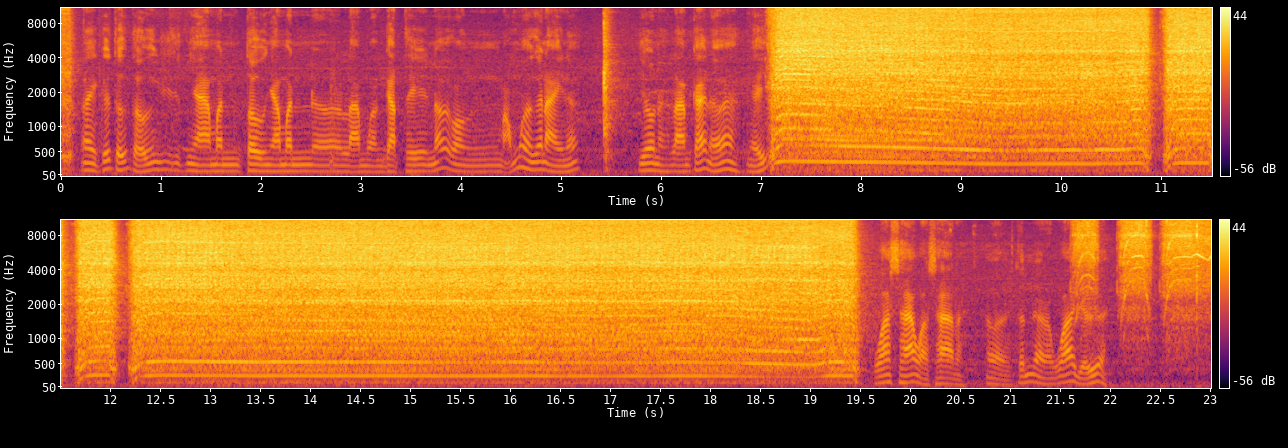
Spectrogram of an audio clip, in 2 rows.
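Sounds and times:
hammer drill drilling into concrete: 7.1 - 19.5, 21.6 - 23.0.

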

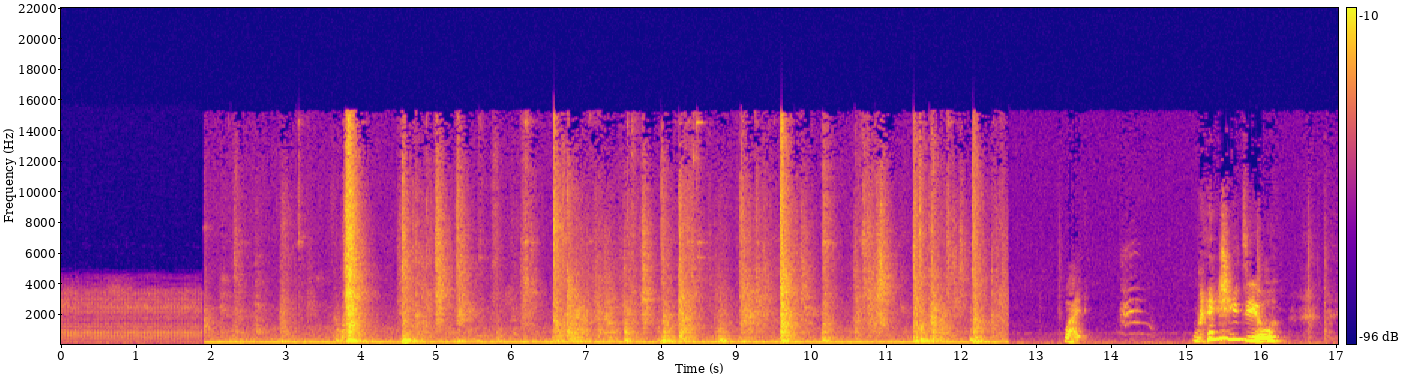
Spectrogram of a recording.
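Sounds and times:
steady low hum: 1.9 - 14.1.

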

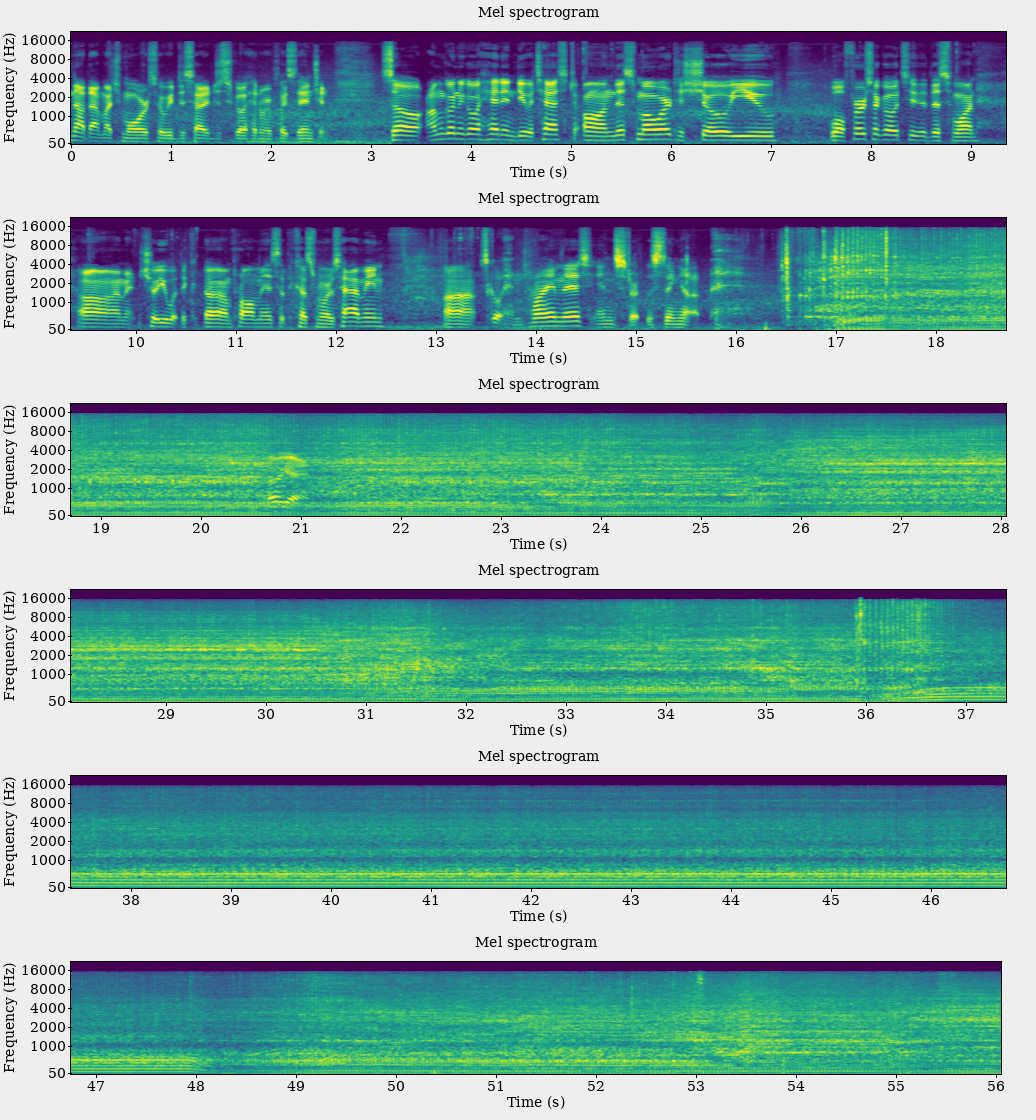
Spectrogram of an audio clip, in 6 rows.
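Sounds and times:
lawn mower engine running: 15.9 - 56.0.

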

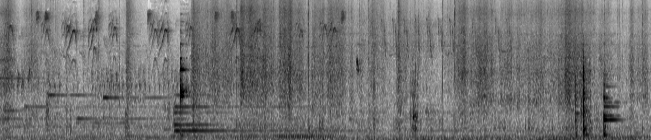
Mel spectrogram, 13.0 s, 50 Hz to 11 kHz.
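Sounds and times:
high bird chirps: 0.0 - 9.3.

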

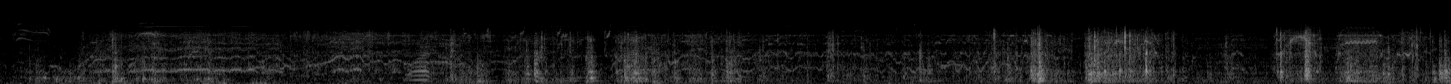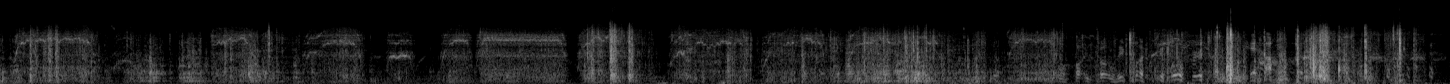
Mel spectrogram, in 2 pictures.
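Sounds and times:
electric motor whining: 0.0 - 28.8.

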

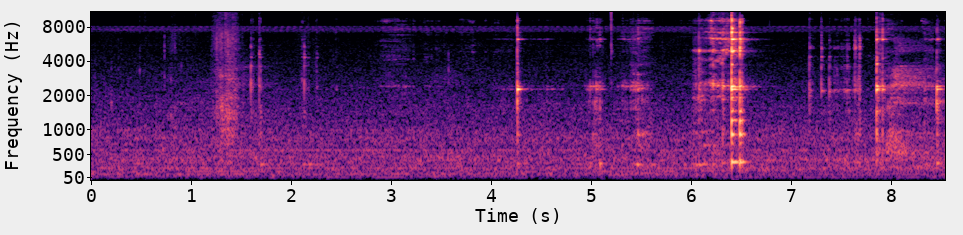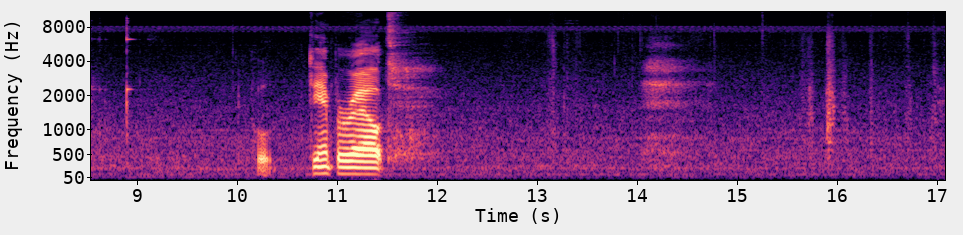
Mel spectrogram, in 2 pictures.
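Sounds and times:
metallic clinks and rattles: 4.1 - 9.0.

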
